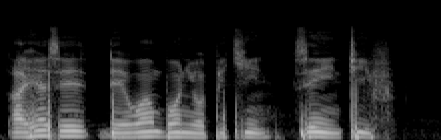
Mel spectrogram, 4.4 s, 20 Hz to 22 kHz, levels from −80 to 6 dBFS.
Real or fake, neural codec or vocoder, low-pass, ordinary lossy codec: real; none; 9.9 kHz; none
